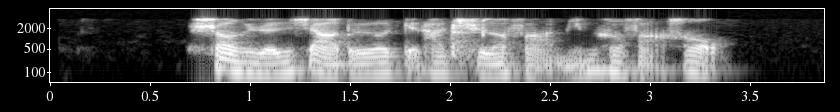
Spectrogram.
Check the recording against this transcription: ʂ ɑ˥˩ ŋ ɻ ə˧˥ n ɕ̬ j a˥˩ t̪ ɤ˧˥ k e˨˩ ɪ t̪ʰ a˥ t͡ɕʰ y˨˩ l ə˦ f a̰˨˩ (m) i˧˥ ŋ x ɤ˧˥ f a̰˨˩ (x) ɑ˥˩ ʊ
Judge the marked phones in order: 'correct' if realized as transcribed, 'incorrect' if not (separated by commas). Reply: correct, correct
